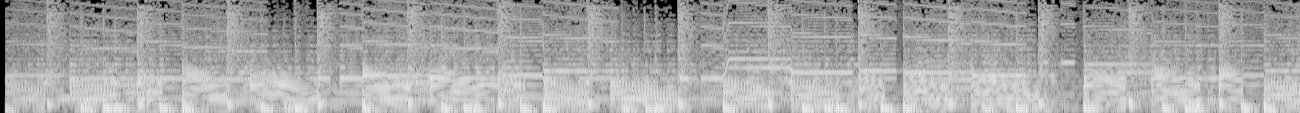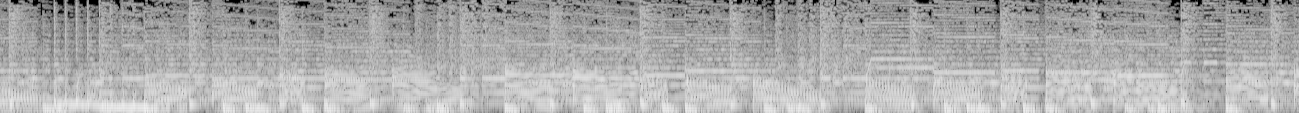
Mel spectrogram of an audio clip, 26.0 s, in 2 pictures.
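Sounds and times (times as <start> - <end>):
instrumental music: 0.1 - 25.9.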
